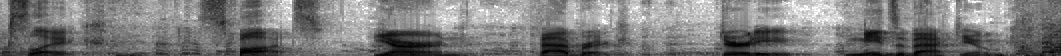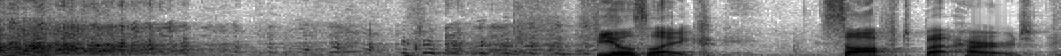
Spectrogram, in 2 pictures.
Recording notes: Recorded live at The Company House in Halifax.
